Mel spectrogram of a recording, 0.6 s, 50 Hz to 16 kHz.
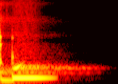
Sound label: Retro FX; Cymatics; Video Game Sample Pack Vol 1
